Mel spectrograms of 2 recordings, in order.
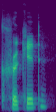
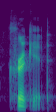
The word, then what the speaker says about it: crooked: talk about the word crooked crooked first this is what we call the other you sound the vowel is a crooked crew crooked so a crook it's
